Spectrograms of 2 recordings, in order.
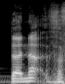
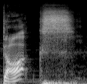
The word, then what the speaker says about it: deux: And no matter how many times people try to mispronounce the French for number 2, right? It is not ducks. It's the.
